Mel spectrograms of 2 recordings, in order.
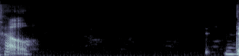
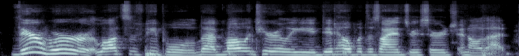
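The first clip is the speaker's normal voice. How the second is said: ordinary talk, nothing marked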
